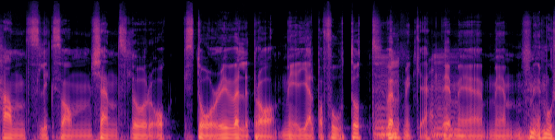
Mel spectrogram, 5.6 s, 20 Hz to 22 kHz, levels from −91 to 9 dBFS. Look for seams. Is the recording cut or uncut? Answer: cut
